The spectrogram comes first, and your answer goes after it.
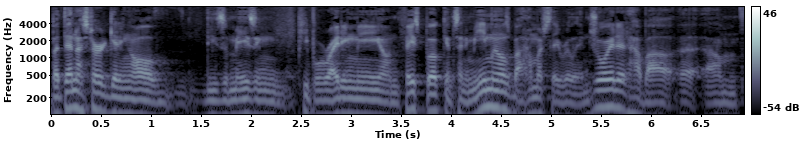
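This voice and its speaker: Low-voiced man, relaxed and chatty. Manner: relaxed, chatty, laughs often. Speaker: podcast host and venue sound manager, interview guest. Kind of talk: casual interview conversation.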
